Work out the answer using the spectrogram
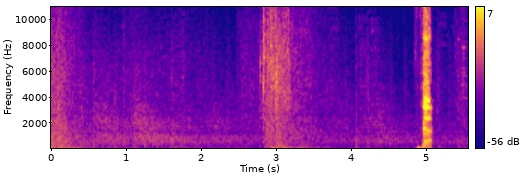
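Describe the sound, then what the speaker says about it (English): Grenade blast in a space-themed video game, one short sharp burst standing out near the end, with a softer thump earlier over a background of game noise and talk. "she got hit by the grenade, which kind of hurt her"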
